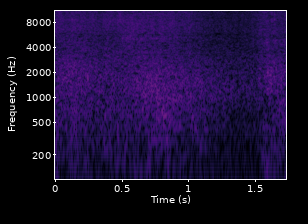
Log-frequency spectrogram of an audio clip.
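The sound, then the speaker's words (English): Soft surf of cold sea water washes steadily onto a sandy shore, folding gently into frothy white foam, a continuous gentle hiss of breaking water with a light swell, quiet, with no voices. “Your feet are met with the same cold, refreshing water. The water folds gently, making a frothy white foam.”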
